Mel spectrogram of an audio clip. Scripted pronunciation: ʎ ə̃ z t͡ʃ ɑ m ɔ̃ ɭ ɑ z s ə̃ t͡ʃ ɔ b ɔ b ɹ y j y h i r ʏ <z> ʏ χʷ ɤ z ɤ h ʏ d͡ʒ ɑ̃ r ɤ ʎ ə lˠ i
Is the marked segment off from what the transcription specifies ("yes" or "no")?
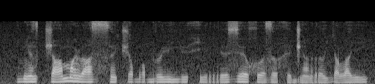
no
